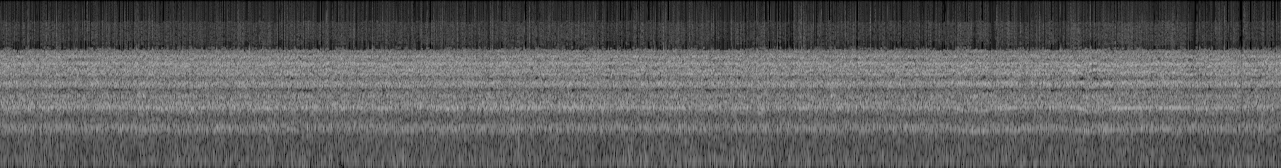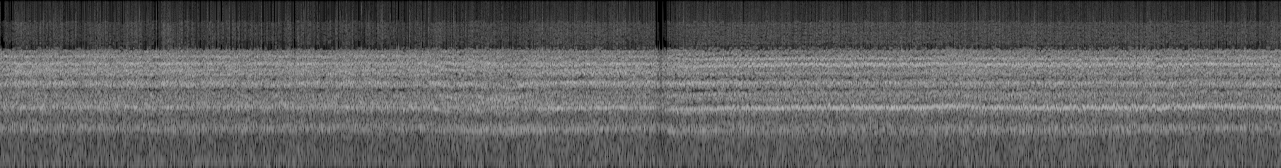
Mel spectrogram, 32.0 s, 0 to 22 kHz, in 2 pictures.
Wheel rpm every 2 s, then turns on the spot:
230, 230, 230, 230, 230, 230, 230, 230, 230, 230, 230, 220, 220, 210, 210, 230.
none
